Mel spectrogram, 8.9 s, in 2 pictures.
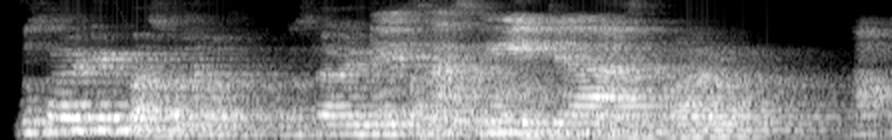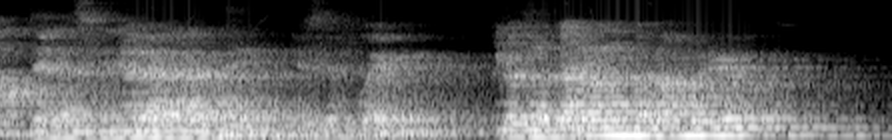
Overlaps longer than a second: present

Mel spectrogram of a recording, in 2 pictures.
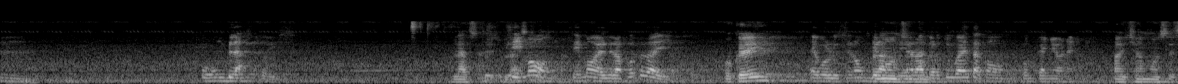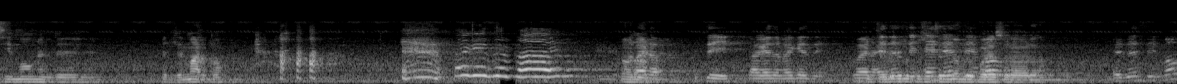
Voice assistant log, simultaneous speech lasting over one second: present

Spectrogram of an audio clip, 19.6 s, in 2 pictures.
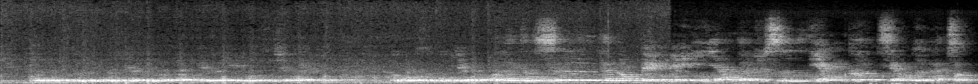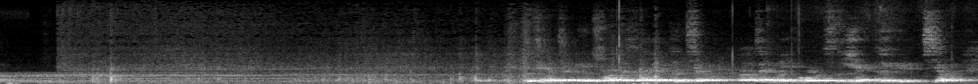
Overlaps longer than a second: present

